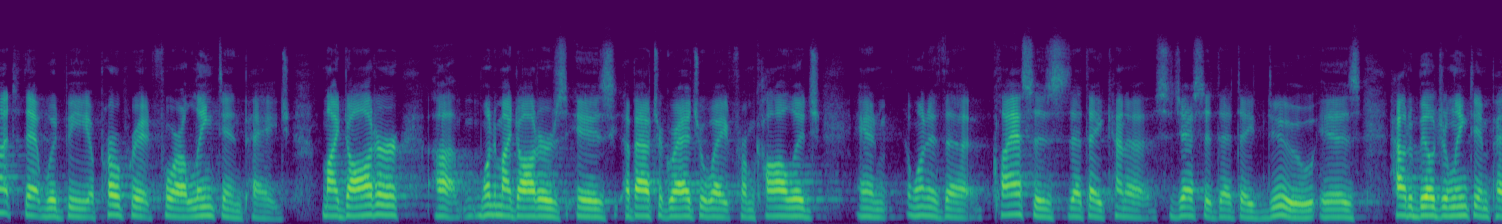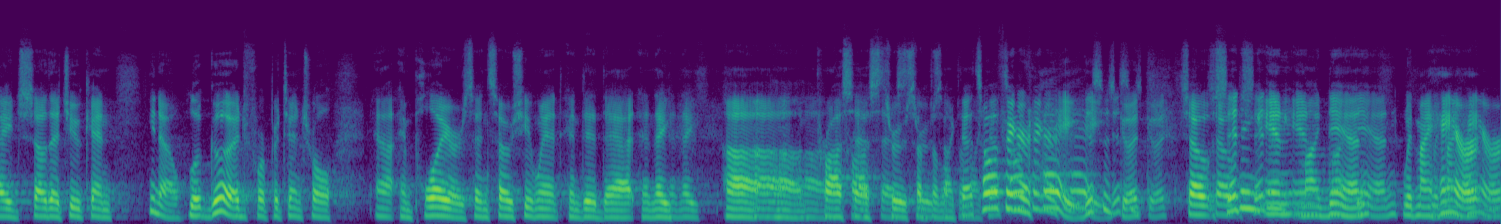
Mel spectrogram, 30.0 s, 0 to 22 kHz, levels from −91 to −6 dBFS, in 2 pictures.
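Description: From 21.7 s to the end, a doubled audio track appears. A second full-band copy trails about a third of a second behind, a few decibels quieter, likely from a slower second capture path. Unlike an echo, it starts abruptly, without decay or room colour.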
